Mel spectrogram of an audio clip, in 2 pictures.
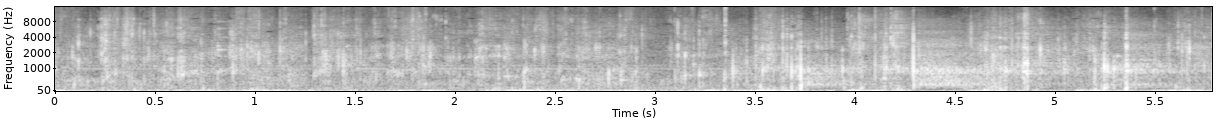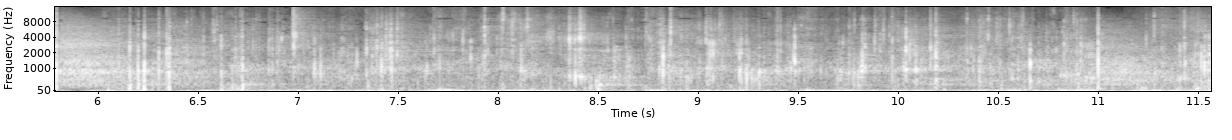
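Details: Close-up feeding of raw meat by Lucky, a two-and-a-half-year-old male English Labrador. Slurpy, wet chewing and irregular crunchy bites run continuously throughout the recording.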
